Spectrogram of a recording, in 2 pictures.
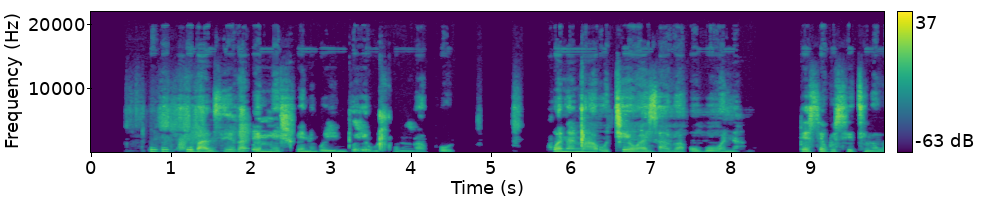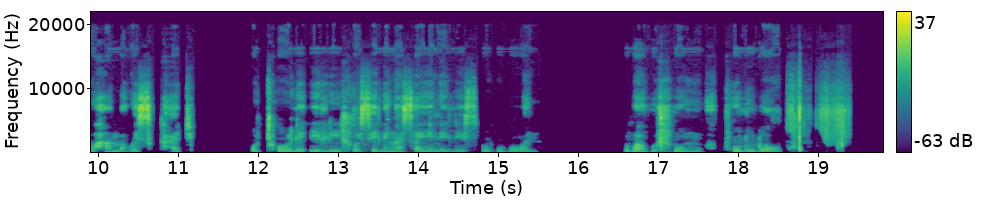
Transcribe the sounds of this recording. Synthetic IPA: uɣukʰuβazɛɣaʔɛmɛɬwḛniɣujintʼɔ̰ʔḛβuɬuŋuɣak̚ʰuːlu | kʰɔnaŋ͡ǁaʔutʰɛwazalwaʔṵβɔna | βɛseɣusitʰiŋoɣuhambʱaɣwesi̥kʰatʰi̥ | utʰɔlɛʔiliɬɔseliŋasajɛnelisiṵɣuβɔna | ɣuβaβuɬṵŋuɣakʰṵlulɔːkʰɔ̥

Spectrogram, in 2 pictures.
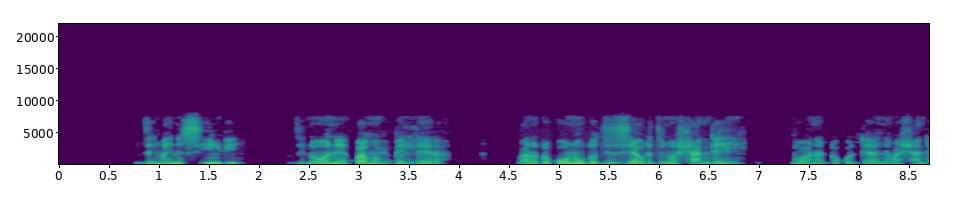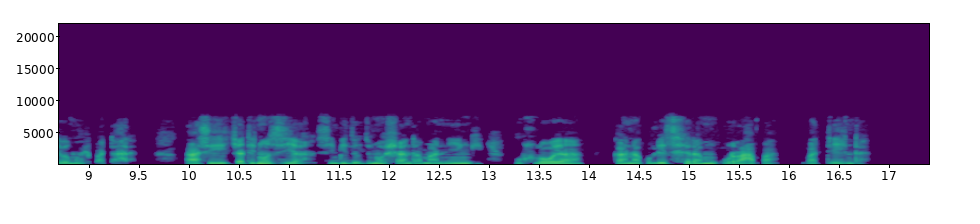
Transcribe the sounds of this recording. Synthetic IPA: d͡zimwe̞nesimbi | d͡zino̞ːne̞kwamuʐibʱe̞ɮe̞ɾa | ʋano̞̰to̞kuonakuto̞d͡zizijakutid͡zino̞̰ʃande̞i | ndo̞ɦa̰nadʱo̞ko̞̰dʱeane̞̰ʋʔa̰ʃa̰ndiʋḛmuʐipata̰ːra | a̰sit͡ʃatino̞zijasimbid͡zo̞d͡zino̞ʃa̰ndama̰niŋɡikuɬo̞ja | kanakuɗe̞t͡se̞ɾamukura̰pa | ʋate̞ːnda

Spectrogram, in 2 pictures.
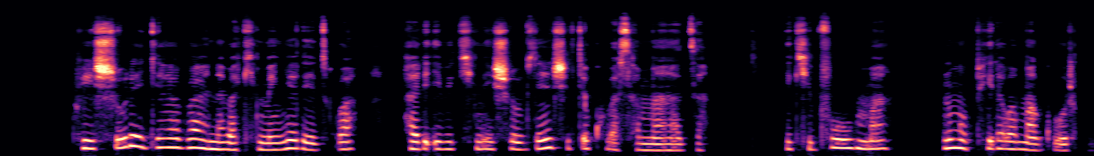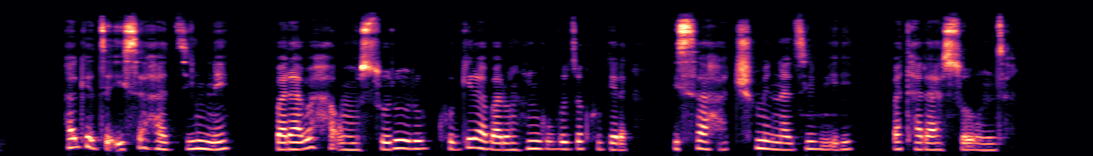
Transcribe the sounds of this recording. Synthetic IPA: kwiːʃuːɾe̞ɾɟaːβaːnaβakʰime̞ɲe̞ɾe̞zɡwa | haɾiʔiβikʰiniʃo̞vjiːnʃivjo̞kʰuβasamaːza | ikʰivuma | numupʰiːɾawamaɡuɾu | haɡe̞ze̞̰ʔisahazine̞ | βaɾaβaha̰ʔumusuɾuɾukʰuɡiɾaβaɾoːŋ̥hiŋɡuvuzo̞kʰuɡeɾa | isaːhat͡ʃuminaziβiɾi | βatʰaɾasoːnzḁ

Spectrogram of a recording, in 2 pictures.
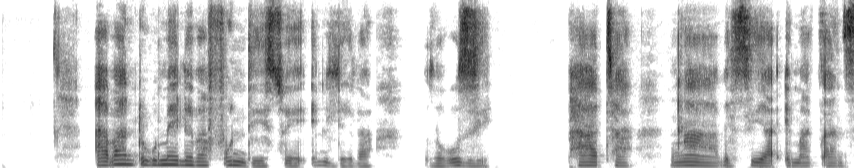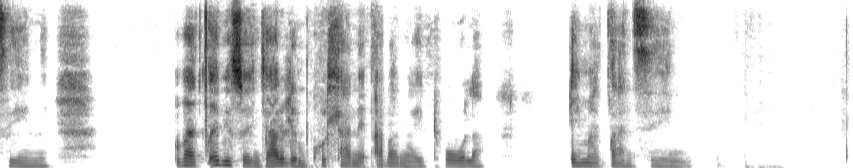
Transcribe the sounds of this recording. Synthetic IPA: aβantʼuɣumɛlɛβafundʱiswɛind͡ɮʱɛla | zoɣuzi | pʰatʰa | ŋ͡ǁaβesijaʔɛmaǀant͡sʼiːni | βaǀeβiswɛnd͡ʒʱalɔlem̩kʰuɬanɛ̰ʔa̰βaŋajitʰɔla | ɛmaǀant͡sʼiːni

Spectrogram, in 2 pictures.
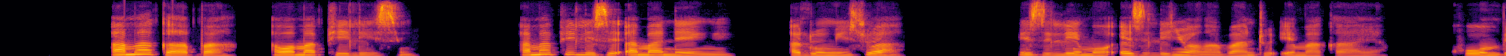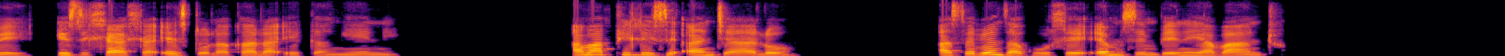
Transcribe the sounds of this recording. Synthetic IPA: amaɡ̥ʱab̥ʱaː | wamapʰiliːsi | amapʰilisiʔamaneŋi | aluŋiswa | izilimɔʔeziliɲwaŋaβantʼuʔɛmakʰaja | ɣumbʱɛ | iziɬaɬa̰ʔezitʼɔlaɣala̰ʔɛɡ̥ʱaŋeːni | amapʰilisiʔand͡ʒʱalɔ | asɛβɛnd͡zʱaɣuɬɛʔem̩zimbʱenijaβaːntʼu̥

